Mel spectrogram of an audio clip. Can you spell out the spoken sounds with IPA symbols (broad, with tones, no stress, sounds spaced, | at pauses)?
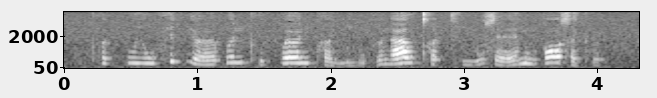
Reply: pʰ ɵ˧ t̚ kʷ iː˧ w h ɪ˥ k̚ j œː˨˧ p ɵ˥ n pʰ ɪ˨˥ k̚ w œː˥ n pʰ ɐ˨˩ j n̪ iː˨˩ w h ɵ˥ n aː˥ w t̪ʰ ɐ˧ t̚ t͡sʰ iː˨˥ w s ɛː˨˥ n̪ ʊ˧ ŋ k ɔː˥ s ɐ˨˩ j pʰ ɵ˨ t̚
